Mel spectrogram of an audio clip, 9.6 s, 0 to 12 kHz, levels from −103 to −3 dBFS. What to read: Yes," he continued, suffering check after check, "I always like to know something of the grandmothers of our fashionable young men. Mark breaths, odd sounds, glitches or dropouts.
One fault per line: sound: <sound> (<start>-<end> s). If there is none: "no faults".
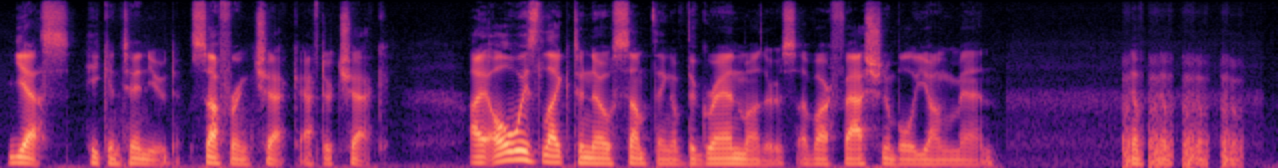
sound: laugh (8.4-9.3 s)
